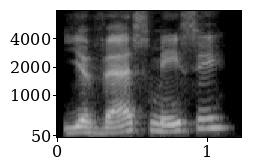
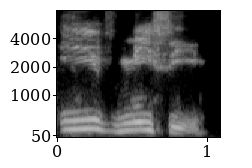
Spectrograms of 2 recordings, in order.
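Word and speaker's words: Yves Missi: Is it Yves Misi? It is Eve Misi.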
